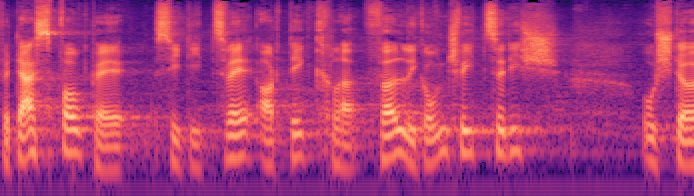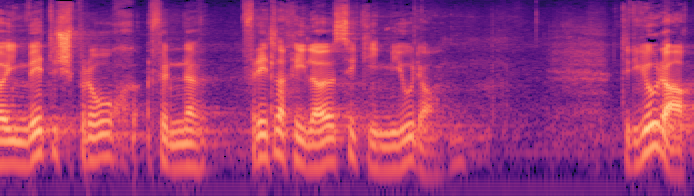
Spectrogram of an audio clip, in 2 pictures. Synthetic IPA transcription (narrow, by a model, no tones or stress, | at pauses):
fʏtɛsfɔʊpʰeːsid̥it͡sʋeːʔɑrtɪkʰləfœlːɪɡʊnʃʋit͡səɾiʃ | ʊʃtøːɪmvɪd̪əɾʃpɾʊχfʏɾnəfɾɪdləχiløːsɪɡɪmjuɾɑ̰ | d̥əɾjuɾɑ̰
